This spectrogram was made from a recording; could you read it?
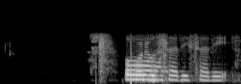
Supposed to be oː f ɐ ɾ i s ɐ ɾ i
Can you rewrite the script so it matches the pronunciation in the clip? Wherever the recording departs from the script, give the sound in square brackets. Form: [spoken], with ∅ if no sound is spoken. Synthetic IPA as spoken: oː [s] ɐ ɾ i s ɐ ɾ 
